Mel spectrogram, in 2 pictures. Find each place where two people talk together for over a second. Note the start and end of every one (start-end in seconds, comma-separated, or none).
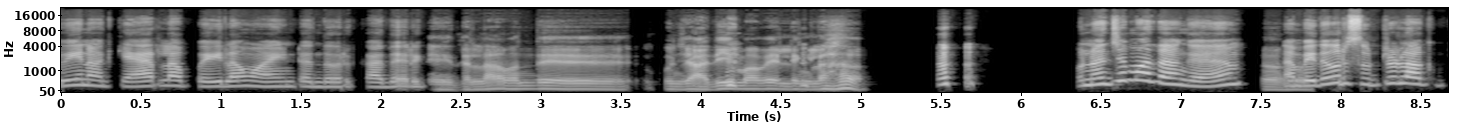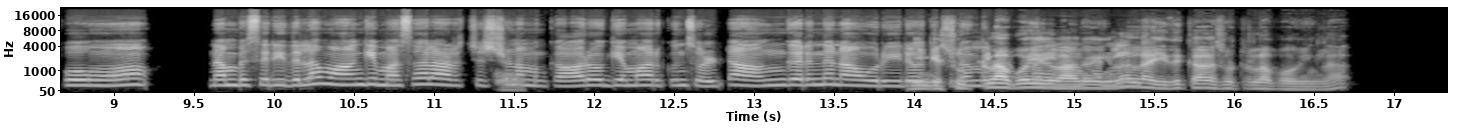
14.0-15.3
